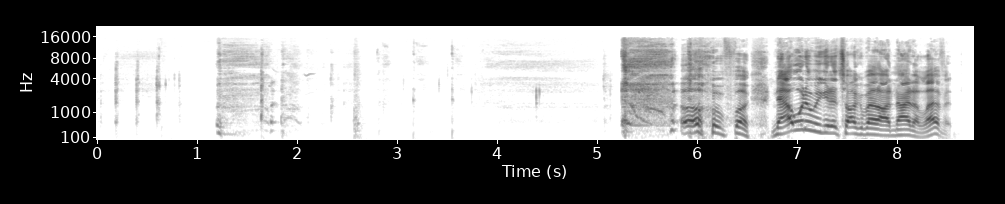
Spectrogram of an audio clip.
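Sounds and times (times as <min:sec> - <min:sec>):
person coughing after taking a hit: 0:01.2 - 0:03.7, 0:05.2 - 0:06.3
strained breathy throat sounds: 0:03.2 - 0:05.2
speech: 0:06.0 - 0:08.6.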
